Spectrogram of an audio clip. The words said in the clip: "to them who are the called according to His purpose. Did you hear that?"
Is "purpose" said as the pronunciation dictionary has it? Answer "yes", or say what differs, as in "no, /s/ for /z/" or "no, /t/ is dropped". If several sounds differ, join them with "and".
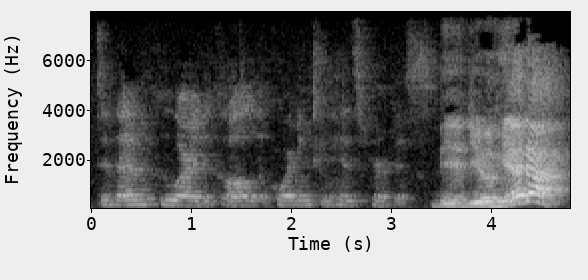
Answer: yes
